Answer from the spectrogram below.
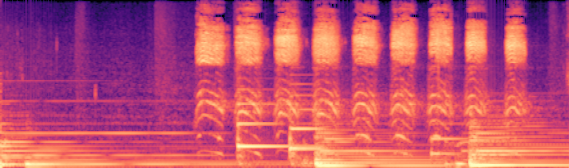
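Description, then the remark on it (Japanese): A crow in a nearby tree caws loudly and repeatedly, a rapid series of about nine harsh calls in quick succession, with a low steady hum in the background. “なんか今日はカラスと対話してる感じになってきたなねえあそれをなんかより伝えていくようになるんだなって話をしたら今すぐそばの木にカラスが来て”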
